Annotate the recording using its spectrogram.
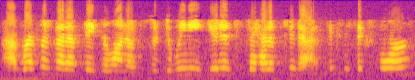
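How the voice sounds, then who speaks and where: Brisk female dispatcher on police radio. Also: a little high, flat delivery, bright, forceful tone, low-quality recording. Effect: two-way radio.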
